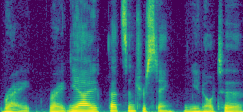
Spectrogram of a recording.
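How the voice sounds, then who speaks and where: Her tone dark and mellow, a woman speaks at a moderate pace with ordinary pitch variation in a very clean recording with a silent background and a dry, close sound with no echo. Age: 50s. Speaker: TV talk show host. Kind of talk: interview. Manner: casual, conversational.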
